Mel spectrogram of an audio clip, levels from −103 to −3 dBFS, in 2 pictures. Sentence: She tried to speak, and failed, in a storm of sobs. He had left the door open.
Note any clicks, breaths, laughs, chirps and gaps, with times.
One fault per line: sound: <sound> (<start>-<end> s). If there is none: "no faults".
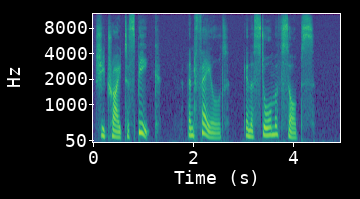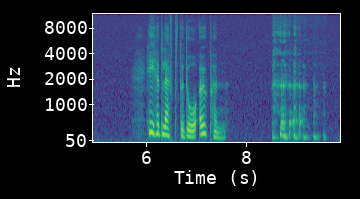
sound: laugh (8.5-9.6 s)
